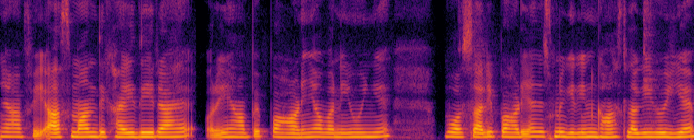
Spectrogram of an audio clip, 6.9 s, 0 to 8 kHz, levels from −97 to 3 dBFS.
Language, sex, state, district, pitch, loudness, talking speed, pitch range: Hindi, female, Uttarakhand, Tehri Garhwal, 225 Hz, -19 LUFS, 200 wpm, 215-230 Hz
